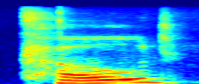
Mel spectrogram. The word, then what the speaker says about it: cold: Roll, roll, bow, bow, told, told, cold, cold. Então, ó, no caso dessa palavra aqui do dia a dia, né, a gente tem que realizar o l cold, ct road road, né?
